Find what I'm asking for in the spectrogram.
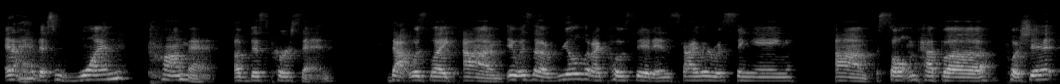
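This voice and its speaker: Her voice is lowish and a little slow as she gives a casual motivational livestream, reading comments to viewers. She coaches informally in an echoey, roomy-sounding space, making her points emphatic through repetition and rhetorical questions.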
